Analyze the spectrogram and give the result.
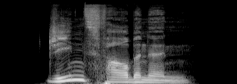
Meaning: inflection of jeansfarben: 1. strong genitive masculine/neuter singular 2. weak/mixed genitive/dative all-gender singular 3. strong/weak/mixed accusative masculine singular 4. strong dative plural
- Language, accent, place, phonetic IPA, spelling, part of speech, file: German, Germany, Berlin, [ˈd͡ʒiːnsˌfaʁbənən], jeansfarbenen, adjective, De-jeansfarbenen.ogg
